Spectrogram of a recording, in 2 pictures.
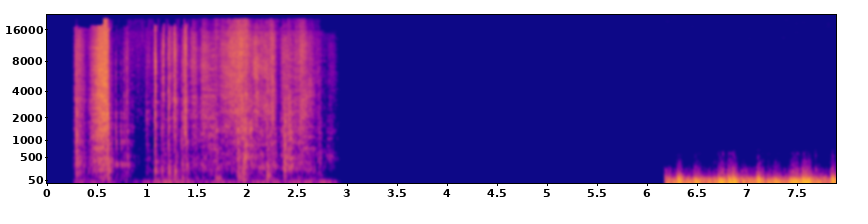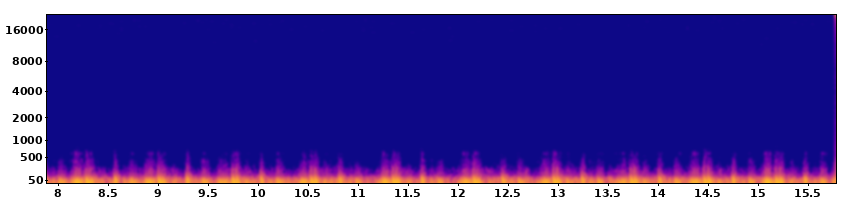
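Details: Brief paper rustling and a pause, then regular low heartbeats by stethoscope at about 83 a minute; heart sounds with a murmur.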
